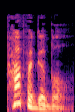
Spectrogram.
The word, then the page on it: propagable: British English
